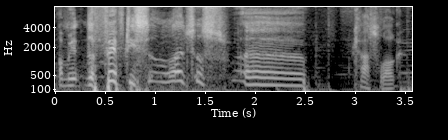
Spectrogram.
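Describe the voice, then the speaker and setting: A man's voice: high-pitched, very animated, normal speed. A man giving casual, rambling game commentary in a conversational, opinionated, mildly sweary way. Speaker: streamer playing a truck simulator. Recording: music playing behind the voice. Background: radio music.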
